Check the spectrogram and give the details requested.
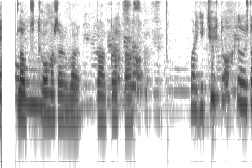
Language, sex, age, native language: Icelandic, male, 10, Icelandic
